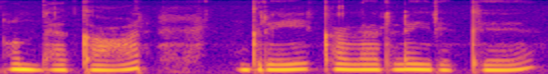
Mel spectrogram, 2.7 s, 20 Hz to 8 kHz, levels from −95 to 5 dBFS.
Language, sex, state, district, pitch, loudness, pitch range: Tamil, female, Tamil Nadu, Nilgiris, 215 Hz, -14 LUFS, 205-220 Hz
